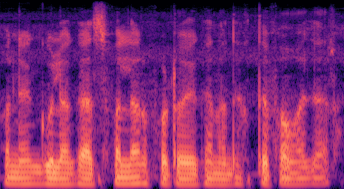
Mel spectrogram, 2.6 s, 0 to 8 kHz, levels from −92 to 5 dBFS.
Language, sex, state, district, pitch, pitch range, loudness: Bengali, male, Assam, Hailakandi, 90 Hz, 85-95 Hz, -17 LUFS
